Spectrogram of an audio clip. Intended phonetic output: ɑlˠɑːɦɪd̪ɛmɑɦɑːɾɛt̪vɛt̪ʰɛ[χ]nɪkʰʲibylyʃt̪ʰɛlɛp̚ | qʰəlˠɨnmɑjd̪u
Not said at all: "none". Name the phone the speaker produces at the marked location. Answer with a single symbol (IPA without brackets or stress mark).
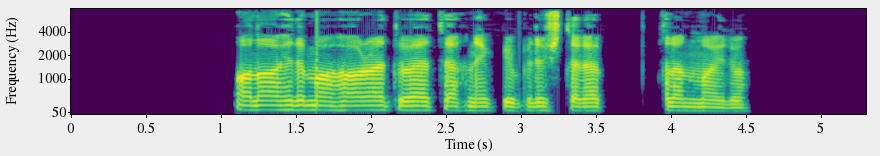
χ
